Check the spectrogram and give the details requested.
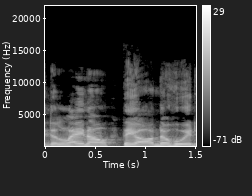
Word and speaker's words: Delano: And let me tell you folks, it's spelled D E L A N O, which would like Franklin Delano Roosevelt, but his parents said, "No, your name is Delano, not Delano. It's Deleno."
